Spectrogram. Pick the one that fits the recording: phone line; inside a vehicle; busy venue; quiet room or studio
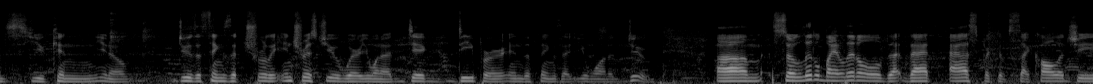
busy venue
